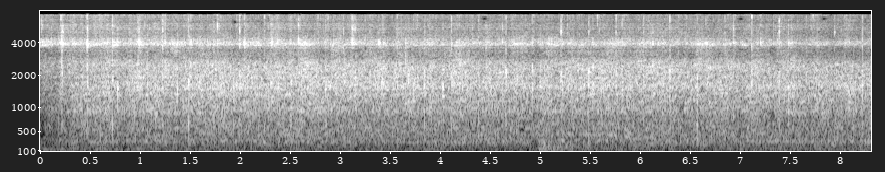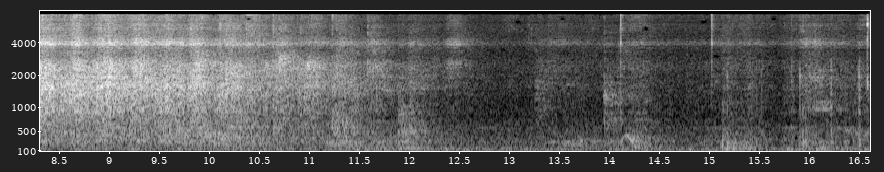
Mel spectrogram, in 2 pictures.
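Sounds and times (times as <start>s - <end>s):
audience applauding at a religious celebration: 0.0s - 11.9s.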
